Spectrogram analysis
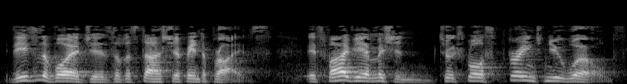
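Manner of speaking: loud, declaimed starship captain's narration; hammed-up TV opening voiceover; William Shatner. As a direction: proclaim it boldly, with dramatic pauses. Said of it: "I'll do my best William Shatner voice".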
